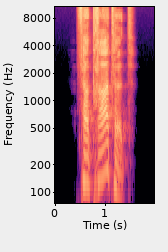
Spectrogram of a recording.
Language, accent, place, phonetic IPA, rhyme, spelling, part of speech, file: German, Germany, Berlin, [fɛɐ̯ˈtʁaːtət], -aːtət, vertratet, verb, De-vertratet.ogg
- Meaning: second-person plural preterite of vertreten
